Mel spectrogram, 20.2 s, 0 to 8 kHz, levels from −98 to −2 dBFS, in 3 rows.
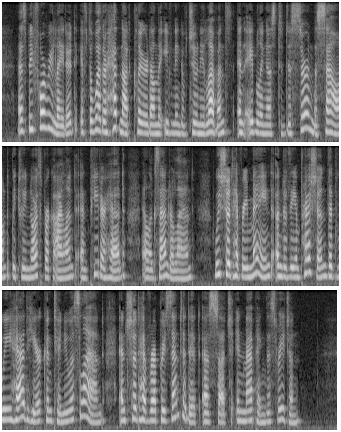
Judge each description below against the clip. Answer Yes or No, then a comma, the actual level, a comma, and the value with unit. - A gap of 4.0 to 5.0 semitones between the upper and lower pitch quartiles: No, average, 3.3 semitones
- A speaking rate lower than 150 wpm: No, average, 165 wpm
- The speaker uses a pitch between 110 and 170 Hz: No, high, 210 Hz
